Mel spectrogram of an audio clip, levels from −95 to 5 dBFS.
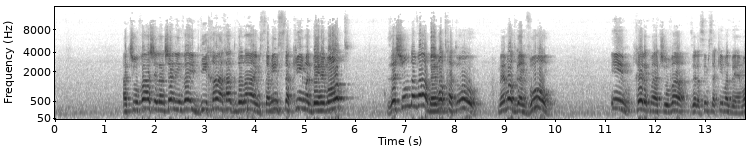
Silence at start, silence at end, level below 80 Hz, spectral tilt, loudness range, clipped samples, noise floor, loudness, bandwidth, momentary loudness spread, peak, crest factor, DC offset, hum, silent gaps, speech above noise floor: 1.35 s; 0 s; -50 dBFS; -5 dB/octave; 3 LU; under 0.1%; -46 dBFS; -17 LUFS; 11 kHz; 9 LU; -6 dBFS; 12 dB; under 0.1%; none; none; 29 dB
